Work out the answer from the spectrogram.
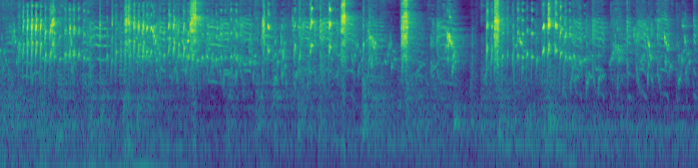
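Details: Pet budgerigars singing, played to stimulate other budgies to sing: dense, continuous chattering warble of harsh squawks, clicks and buzzy notes with bright whistled fragments, several birds overlapping throughout.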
